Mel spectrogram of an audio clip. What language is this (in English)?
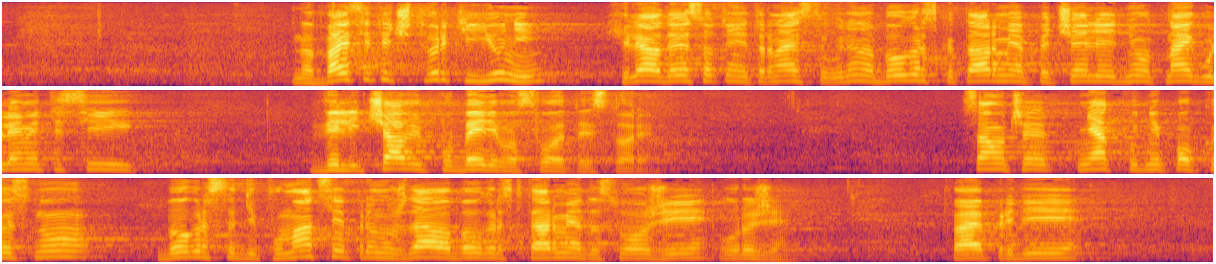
Bulgarian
